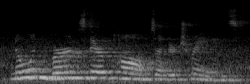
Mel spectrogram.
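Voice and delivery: normal talking voice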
